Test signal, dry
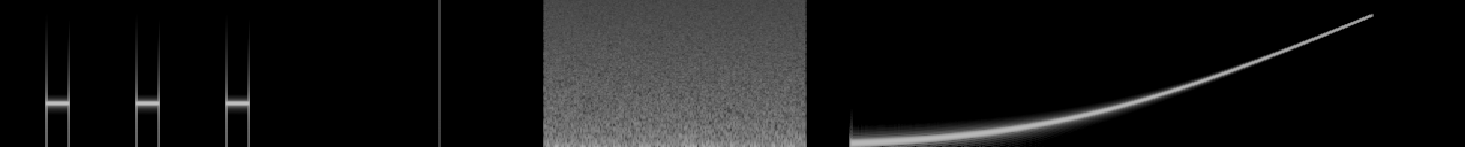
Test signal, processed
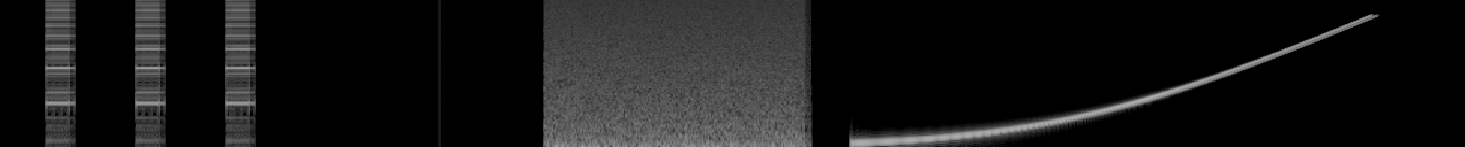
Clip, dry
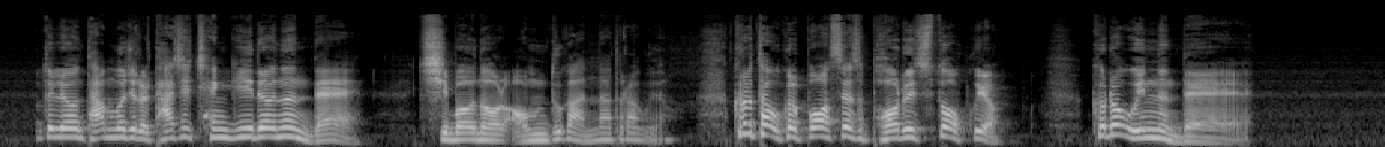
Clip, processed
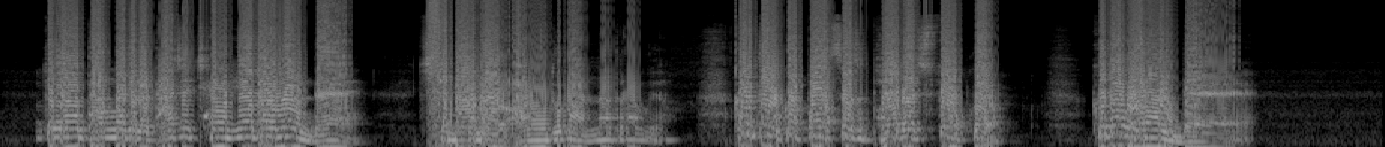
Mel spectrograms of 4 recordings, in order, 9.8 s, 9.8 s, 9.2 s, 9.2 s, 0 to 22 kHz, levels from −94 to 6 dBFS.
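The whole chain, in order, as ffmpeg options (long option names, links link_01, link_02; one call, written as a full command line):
ffmpeg -i in.wav -filter_complex "[0:a]aeval=exprs='(mod(11.2*val(0)+1,2)-1)/11.2':channel_layout=same,adynamicequalizer=threshold=0.01:dfrequency=1500:dqfactor=1.6:tfrequency=1500:tqfactor=1.6:attack=5:release=100:ratio=0.375:range=2:mode=boostabove:tftype=bell,asplit=2[link_01][link_02];[link_02]adelay=38,volume=-10dB[link_03];[link_01][link_03]amix=inputs=2:normalize=0,volume=-7dB" out.wav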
